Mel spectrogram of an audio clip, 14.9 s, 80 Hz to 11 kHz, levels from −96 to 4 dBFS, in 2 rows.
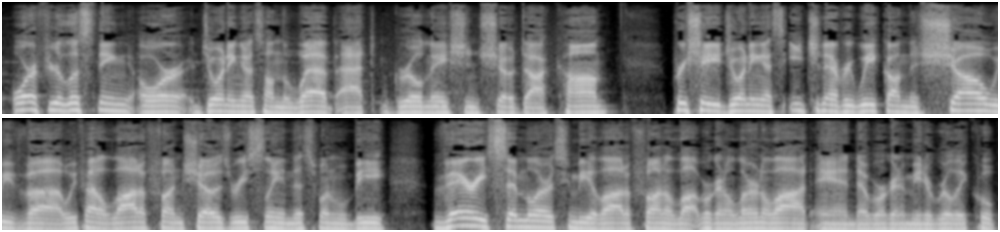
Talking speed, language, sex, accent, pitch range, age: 260 wpm, English, male, American, 110-140 Hz, 20-39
